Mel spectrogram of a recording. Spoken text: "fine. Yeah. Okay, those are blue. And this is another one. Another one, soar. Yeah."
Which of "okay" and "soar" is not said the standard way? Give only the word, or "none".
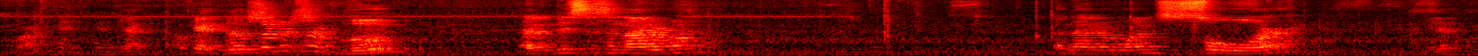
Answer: none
